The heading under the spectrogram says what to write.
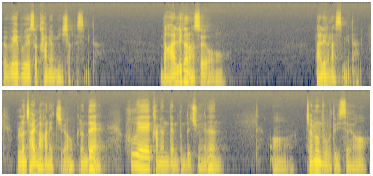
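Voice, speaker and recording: A male pastor preaching a sermon, telling a story with animated swings between hushed and raised delivery. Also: low-pitched, a little slow, creaky, long pauses. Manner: animated storytelling, dropping to a hush and rising sharply.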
